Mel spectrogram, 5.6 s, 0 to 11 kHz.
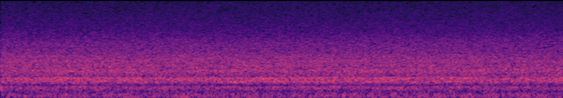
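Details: A dense, steady hum of many western honey bees from a docile swarm collected into a hive box with brood comb at a farm in Ontario on May 11, 2025, with no breaks.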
